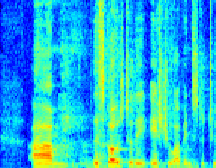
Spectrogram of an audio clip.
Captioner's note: cough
